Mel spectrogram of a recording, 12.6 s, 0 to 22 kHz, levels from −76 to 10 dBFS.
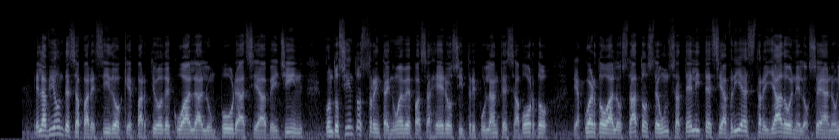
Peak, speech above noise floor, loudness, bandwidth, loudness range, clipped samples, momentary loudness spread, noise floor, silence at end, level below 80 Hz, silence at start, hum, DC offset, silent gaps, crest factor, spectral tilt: -8 dBFS; 23 dB; -26 LUFS; 13.5 kHz; 2 LU; under 0.1%; 6 LU; -48 dBFS; 0 s; -50 dBFS; 0.35 s; none; under 0.1%; none; 18 dB; -6 dB/octave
